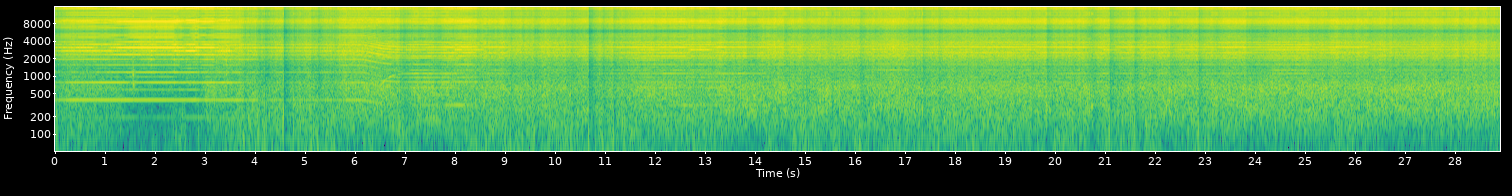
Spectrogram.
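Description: RC FPV plane's motor and propeller, heard from the camera on board, whining at a steady pitch, then sliding down in pitch about six seconds in as the motor slows. After that, mostly wind rushing over the airframe, with the motor faint underneath.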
